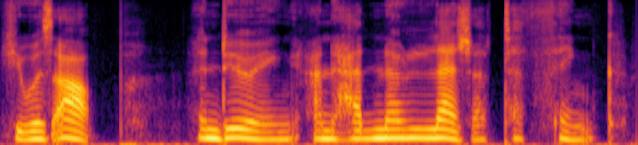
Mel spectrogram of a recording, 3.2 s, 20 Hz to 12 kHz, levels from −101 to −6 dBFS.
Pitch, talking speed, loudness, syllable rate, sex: 185 Hz, 205 wpm, -18 LUFS, 4.7 syllables/s, female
